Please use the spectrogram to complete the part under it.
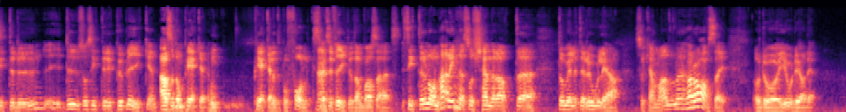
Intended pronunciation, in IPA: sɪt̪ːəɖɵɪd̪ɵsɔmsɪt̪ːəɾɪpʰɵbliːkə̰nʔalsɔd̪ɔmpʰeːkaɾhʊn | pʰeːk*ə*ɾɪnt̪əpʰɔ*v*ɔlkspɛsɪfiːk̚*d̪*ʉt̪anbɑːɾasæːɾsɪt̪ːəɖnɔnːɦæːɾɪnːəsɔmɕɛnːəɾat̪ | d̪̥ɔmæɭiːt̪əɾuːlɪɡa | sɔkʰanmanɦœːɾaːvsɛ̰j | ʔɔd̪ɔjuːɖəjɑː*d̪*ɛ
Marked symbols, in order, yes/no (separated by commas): no, no, no, yes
